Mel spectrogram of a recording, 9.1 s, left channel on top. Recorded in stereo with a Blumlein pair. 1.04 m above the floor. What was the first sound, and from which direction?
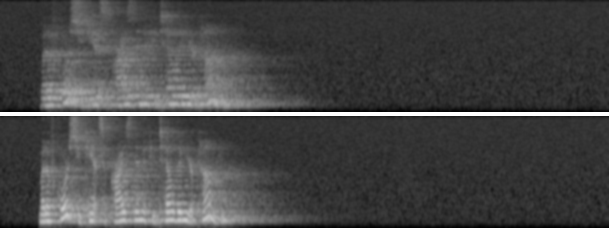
A woman speaking, 45° right.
